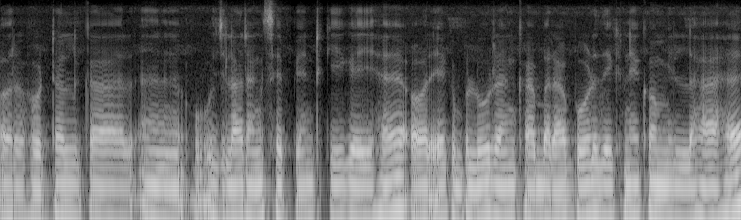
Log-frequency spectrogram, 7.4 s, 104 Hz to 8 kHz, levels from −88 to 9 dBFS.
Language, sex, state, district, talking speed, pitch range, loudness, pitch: Hindi, male, Odisha, Khordha, 180 wpm, 100-105 Hz, -16 LUFS, 105 Hz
